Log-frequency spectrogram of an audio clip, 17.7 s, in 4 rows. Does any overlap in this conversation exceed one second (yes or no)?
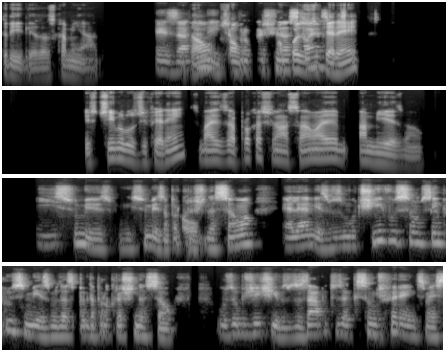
yes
